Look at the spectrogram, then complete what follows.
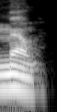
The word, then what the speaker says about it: Melin: So shout out to Melon.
